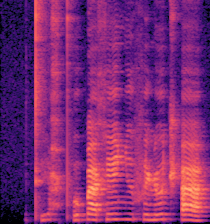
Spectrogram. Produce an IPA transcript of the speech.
tʼ e̤ ħ pʼ o ɓ a x e ʎ ɨ f e ɳ ɵ t͡ʃʼ a

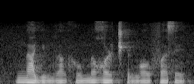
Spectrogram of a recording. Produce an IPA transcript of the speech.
n a lʲ ɘ m β e lˠ h u m e ʁʷ ɐ ɭ t͡ʃʼ ɘ ŋ ɔ ʊ̯ f ɐ s e

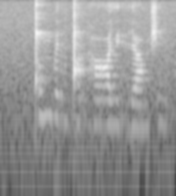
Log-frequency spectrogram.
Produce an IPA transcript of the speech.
ǃ u m b ɛ r ŋ͡ǃ ɔ r ɦ ɑː lʲ ə rʲ ɑː m ʃ i

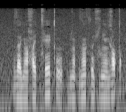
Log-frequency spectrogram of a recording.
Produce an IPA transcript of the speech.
ð ɐ j ɐ̃ ħ e tʰ e kʼ u | ɟ õ ʔ ð ɐ̃ θ u ç ʎ ẽ ɣ ɵ tˤ

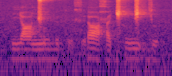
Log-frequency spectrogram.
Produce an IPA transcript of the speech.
ɲ ɑː ŋ͡ǁ u ɦ y h ḛ x ḛ ɾ ɑː ħ e ǁʰ ɯ ŋ͡ǁ ḭ ɟ ɯ

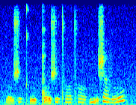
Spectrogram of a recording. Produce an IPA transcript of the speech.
ɾ o̰ ʃ ʏ kʰ ṵ ǃ o̰ ʃ ʏ tʰ ɔ tʰ ɔ | ɲ ə̰ ʃ a v o

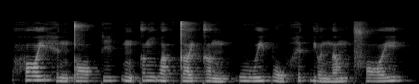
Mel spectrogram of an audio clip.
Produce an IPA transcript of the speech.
h ɔː˥ j h ɪ˨˩ ŋ t̪ ɔː˨ k iː˨˥ k̚ ɐ˨˩ ŋ k ɐ˥ ŋ w ɐ˨ k̚ t̪ ɐ˨˧ j k ɐ˨˩ ŋ ʊ˨˥ k̚ w uː˨˥ j p o˨˩ w h ɪ˥ k̚ j ɵ˨˩ n ɐ˧ m t͡sʰ ɔː˨˥ j

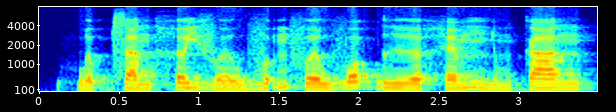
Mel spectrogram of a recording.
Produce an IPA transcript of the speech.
h w ə˨˩ p̚ s a˧ n h ə˧ j v ə̤ː˨˩ w v ə̰˧˥ m f əː˧ w v ɔ˦˥ k̚ ɣ ɨ˧ ə̯ h ɛ˨˦ m ɲ ə̤˨˩ m k a˧ n

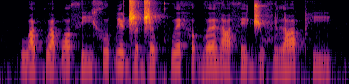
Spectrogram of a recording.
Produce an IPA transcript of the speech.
w ɑ kʷ ɑ b ɔ θ i x ʊ ɓ ɪ ɖ͡ʐ ʌ ɖ͡ʐ ɜ kʷʰ ɛ h ʌ ɡʷ ɜ ð ɑ θ ɪ d͡ʒ ʊ xʷ ɪ l ɑ pʰ i

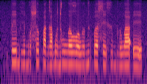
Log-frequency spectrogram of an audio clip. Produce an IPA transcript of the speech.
p e bʱ e b o s ɵ p a ɡ a ɓ o d u w ɐ ʁʷ ɐ w ɵ ɠ ɨ ɓ ɐ s e x ɨ bʱ ɵ w a ʔ e

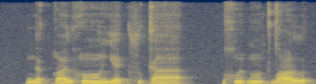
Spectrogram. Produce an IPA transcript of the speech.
n œ ɡ qʷ œː l h õː ʎ ɛː k sʷ ɛ k a | χʷ œ̃ ɠ õː k dˤ o l

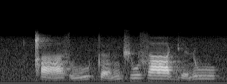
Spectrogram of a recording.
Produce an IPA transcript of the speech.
ǁ aː˧˩˧ z uː˩˥ t̪ œ˧˩˧ n d͡ʒ u˦ z aː˦ ɡ e˧˩˧ ɳ u˦

